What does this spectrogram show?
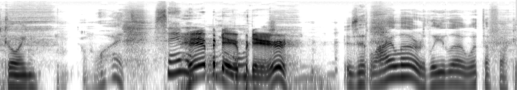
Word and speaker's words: Lila: It's Lila.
